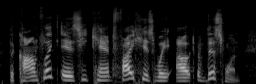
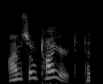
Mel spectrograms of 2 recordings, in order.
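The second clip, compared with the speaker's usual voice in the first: ordinary talk, nothing marked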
